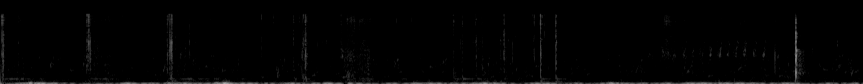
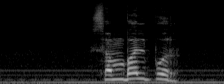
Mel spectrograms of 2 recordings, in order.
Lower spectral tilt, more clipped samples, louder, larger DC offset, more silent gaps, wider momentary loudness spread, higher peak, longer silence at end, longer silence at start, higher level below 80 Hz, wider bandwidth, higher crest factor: second, -2 dB/octave vs -5 dB/octave; neither; second, -49 LUFS vs -28 LUFS; neither; neither; second, 15 LU vs 24 LU; second, -16 dBFS vs -12 dBFS; about the same, 0.05 s vs 0 s; about the same, 0 s vs 0.05 s; first, -48 dBFS vs -56 dBFS; second, 11.5 kHz vs over 20 kHz; first, 26 dB vs 18 dB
